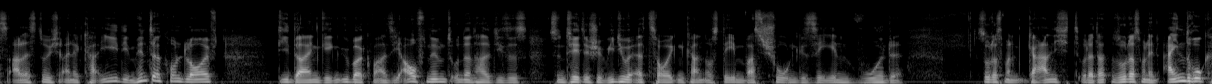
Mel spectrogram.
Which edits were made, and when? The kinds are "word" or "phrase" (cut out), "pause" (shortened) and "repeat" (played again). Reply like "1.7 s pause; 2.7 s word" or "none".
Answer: none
